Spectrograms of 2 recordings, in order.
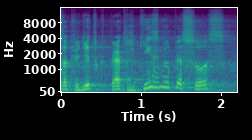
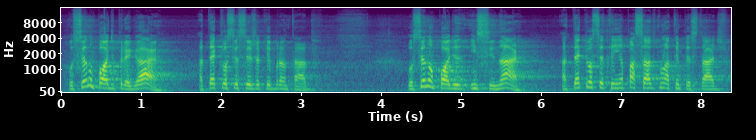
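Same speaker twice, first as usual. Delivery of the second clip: louder, rising preacher's exhortation; fervent preaching; 3 semitones higher, 4 dB louder than usual. Acted. Pastor exhorting the church about being broken, fervent preaching. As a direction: drive the point home to the congregation.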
